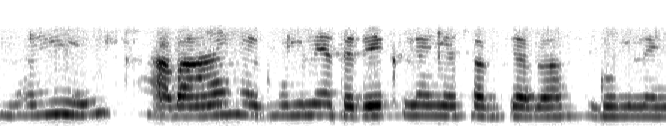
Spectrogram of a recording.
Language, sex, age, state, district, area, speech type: Hindi, female, 30-45, Bihar, Begusarai, urban, conversation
